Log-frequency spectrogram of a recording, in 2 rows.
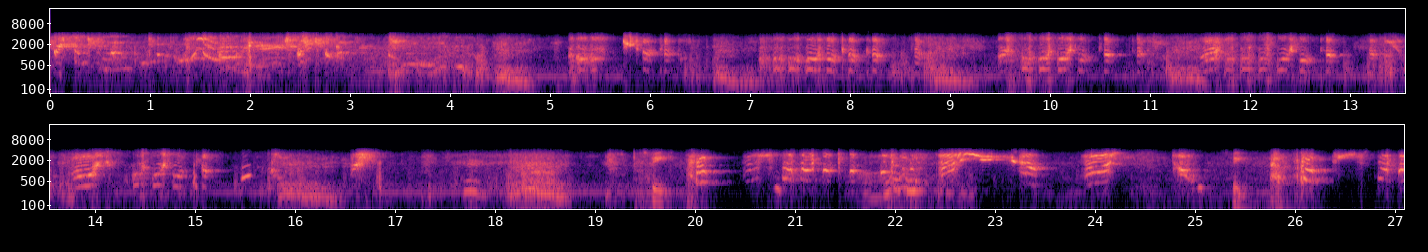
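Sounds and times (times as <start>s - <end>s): baby laughing: 0.0s - 4.4s, 5.2s - 8.8s, 9.5s - 15.9s, 16.6s - 17.0s, 20.0s - 25.1s, 25.8s - 27.0s.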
